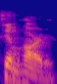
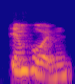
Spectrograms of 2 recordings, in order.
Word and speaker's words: Tim Hortons: Let's meet up tomorrow morning for breakfast at Tim Hardy. Tim Hardy. I'm pronouncing it right. Tim Hardy did a restaurant there. Tim Hortons, but yes, you're okay.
